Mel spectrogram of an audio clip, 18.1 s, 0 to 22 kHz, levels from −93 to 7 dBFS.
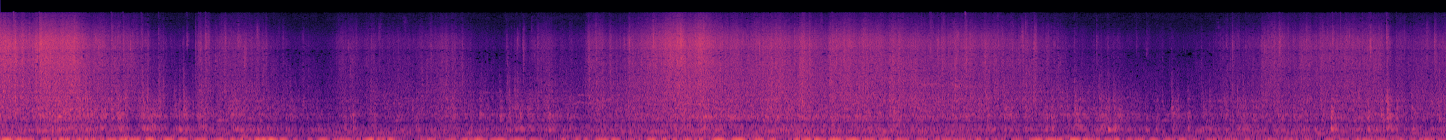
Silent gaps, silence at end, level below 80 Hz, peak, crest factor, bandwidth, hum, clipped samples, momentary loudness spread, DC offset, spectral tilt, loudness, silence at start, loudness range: none; 0 s; -50 dBFS; -10 dBFS; 22 dB; 16 kHz; none; under 0.1%; 19 LU; under 0.1%; -0.5 dB/octave; -30 LUFS; 0 s; 12 LU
